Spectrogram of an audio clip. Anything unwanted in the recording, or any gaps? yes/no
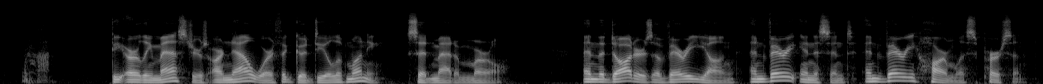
yes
